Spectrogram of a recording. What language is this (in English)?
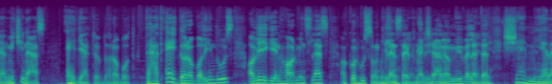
Hungarian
